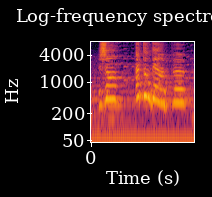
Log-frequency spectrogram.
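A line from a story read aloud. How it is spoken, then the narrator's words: Joyful little girl's shout. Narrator (French): cria en ce moment une joyeuse voix de petite fille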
